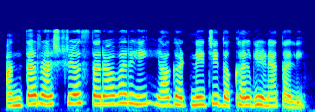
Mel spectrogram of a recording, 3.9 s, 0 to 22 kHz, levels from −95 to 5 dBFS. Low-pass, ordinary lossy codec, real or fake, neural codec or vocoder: 7.2 kHz; none; real; none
